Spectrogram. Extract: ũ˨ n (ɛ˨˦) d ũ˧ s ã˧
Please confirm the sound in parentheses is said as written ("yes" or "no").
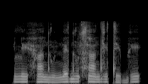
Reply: yes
